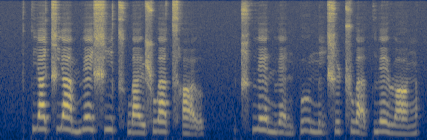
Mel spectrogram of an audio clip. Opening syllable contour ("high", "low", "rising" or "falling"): high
